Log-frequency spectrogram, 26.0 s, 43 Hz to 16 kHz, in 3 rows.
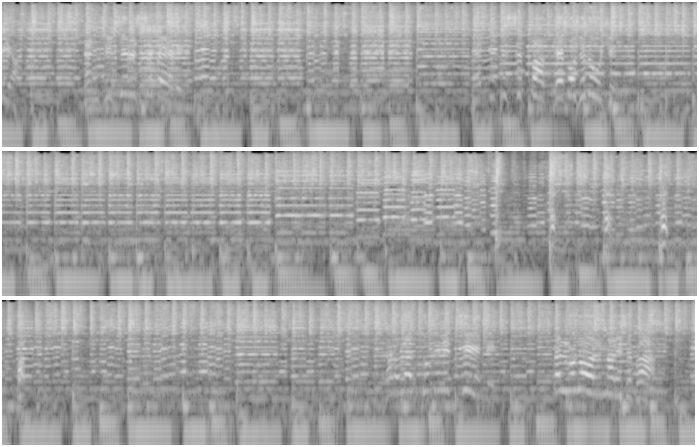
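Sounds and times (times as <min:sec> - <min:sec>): accordion melody: 0:00.0 - 0:26.0
pulsing bass: 0:00.0 - 0:26.0.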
